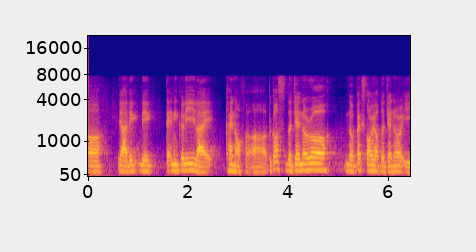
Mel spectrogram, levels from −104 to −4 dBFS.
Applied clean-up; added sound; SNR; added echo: neural separator model SepFormer DNS4.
